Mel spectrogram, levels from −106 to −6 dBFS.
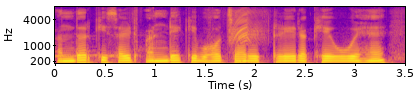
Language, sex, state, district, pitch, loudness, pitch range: Hindi, male, Jharkhand, Garhwa, 110 Hz, -15 LUFS, 110-115 Hz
